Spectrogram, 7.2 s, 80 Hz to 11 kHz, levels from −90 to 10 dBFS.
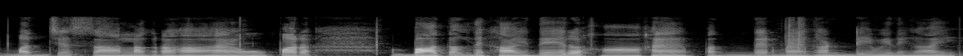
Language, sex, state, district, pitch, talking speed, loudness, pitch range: Hindi, female, Uttar Pradesh, Etah, 245 Hz, 140 wpm, -22 LUFS, 240-255 Hz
